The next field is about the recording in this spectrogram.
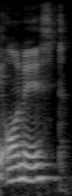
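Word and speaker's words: honest: Okay, always be ऑनेस्ट, always, always का मतलब होता है हमेशा। बी मीन्स बनो या रहो। ऑनेस्ट, इस वर्ड में एच साइलेंट है, एच को नहीं पढ़ते हैं, क्या पढ़ते हैं, ऑनेस्ट।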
